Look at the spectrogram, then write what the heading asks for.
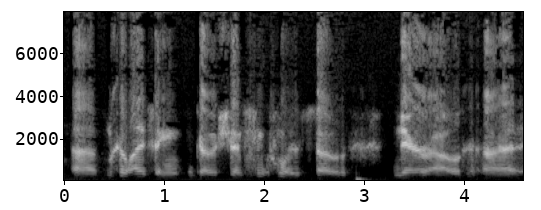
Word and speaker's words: Goshen: Probably because my life in, and it's pronounced Goshen, my life in Goshen was so narrow.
